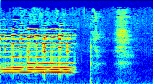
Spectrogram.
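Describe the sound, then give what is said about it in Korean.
A phone ringtone plays a bright, repeating melodic pattern of steady electronic tones for about a second, then cuts off, leaving a faint click and quiet rustling. “너, 너 전화가 네 등짝 살렸다.”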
